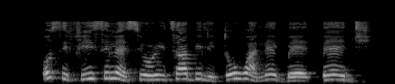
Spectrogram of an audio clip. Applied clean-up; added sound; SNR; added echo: none; none; none; none.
